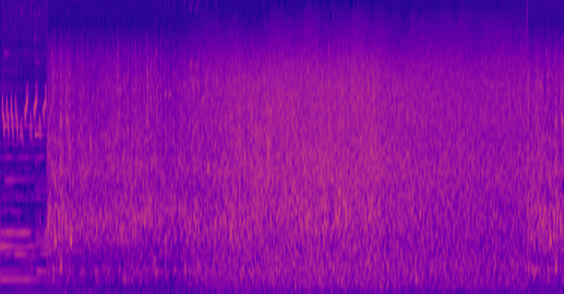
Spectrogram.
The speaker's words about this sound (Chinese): 伴随着飞珠溅玉般的水声，瀑布化作一条条玉色的白链，交错着流泻而下，注入彩池。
